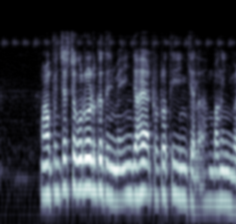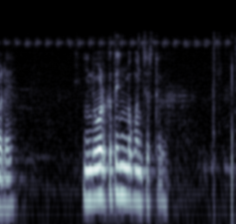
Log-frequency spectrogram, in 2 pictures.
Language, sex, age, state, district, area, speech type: Santali, male, 30-45, West Bengal, Purba Bardhaman, rural, spontaneous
